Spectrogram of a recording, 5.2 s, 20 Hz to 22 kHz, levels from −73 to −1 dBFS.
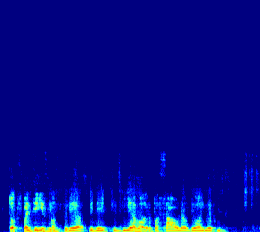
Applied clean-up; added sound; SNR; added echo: neural separator model SepFormer DNS4.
